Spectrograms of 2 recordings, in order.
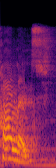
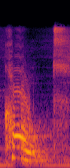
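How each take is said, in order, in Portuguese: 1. A terminação é pronunciada como uma sílaba extra. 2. A terminação não acrescenta nenhuma sílaba extra. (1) "você não vai falar college" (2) "nós temos cold"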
